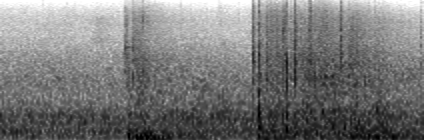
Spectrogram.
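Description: Kendo exchange on a wooden floor: a heavy foot stamp about a second in, then a quick run of sharp bamboo shinai clacks and further stamps as the two fighters clash and close in, with shouts.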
